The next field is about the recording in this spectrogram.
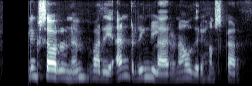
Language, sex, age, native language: Icelandic, female, 14, Icelandic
